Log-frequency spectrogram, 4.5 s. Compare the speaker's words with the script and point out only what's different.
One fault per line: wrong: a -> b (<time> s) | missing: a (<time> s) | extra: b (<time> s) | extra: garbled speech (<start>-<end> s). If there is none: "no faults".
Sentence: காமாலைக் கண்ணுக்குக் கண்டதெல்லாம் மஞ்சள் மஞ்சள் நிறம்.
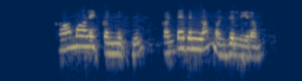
missing: மஞ்சள் (3.6 s)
